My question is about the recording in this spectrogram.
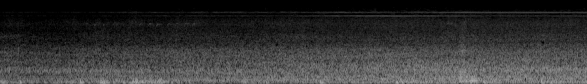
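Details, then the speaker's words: Coleman/York/Luxaire 5-stage inverter heat pump outdoor unit, stand-mounted, with Daikin 19 Series ductless: steady even fan rush, faint high inverter whine, no compressor noise; quiet, healthy running. "I don't know if you can hear it but inverters have a little bit of a a wind to him a little bit some people can't even hear that noise some people can this unit's nice and quiet I don't hear any compressor noise at all which I love just fan noise"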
